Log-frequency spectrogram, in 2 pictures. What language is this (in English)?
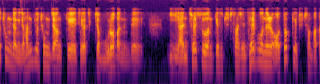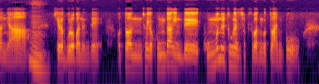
Korean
